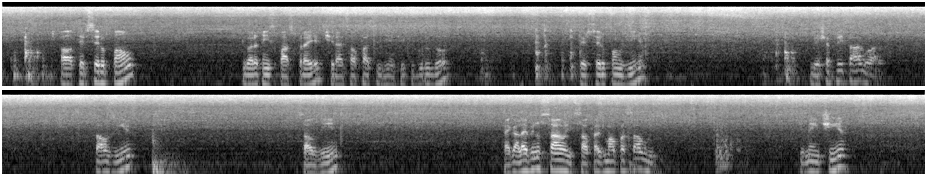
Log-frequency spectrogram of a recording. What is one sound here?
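Burgers sizzle steadily on a hot griddle.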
